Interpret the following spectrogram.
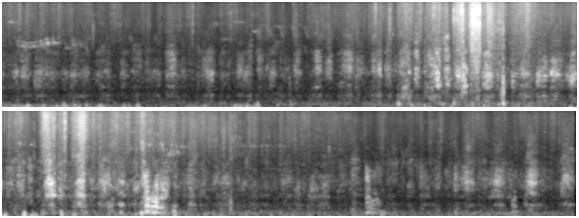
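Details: German Shepherds at play, panting in quick, uneven breathy bursts of broadband hiss, with a few louder huffs and rustles standing out against the steady breathing.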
